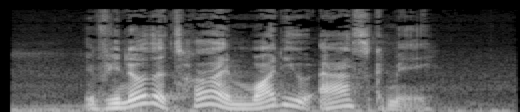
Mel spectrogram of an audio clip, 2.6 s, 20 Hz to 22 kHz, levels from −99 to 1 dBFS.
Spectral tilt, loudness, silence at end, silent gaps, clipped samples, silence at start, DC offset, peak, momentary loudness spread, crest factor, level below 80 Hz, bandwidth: -5.5 dB/octave; -20 LUFS; 0.05 s; none; under 0.1%; 0.05 s; under 0.1%; -2 dBFS; 13 LU; 20 dB; -42 dBFS; 16.5 kHz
